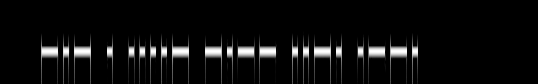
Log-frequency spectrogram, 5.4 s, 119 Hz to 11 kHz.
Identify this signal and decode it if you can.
Morse code, heard as a keyed tone, about 22 wpm, 700 Hz. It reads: KE4YFP
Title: USA Call Signs 22wpm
